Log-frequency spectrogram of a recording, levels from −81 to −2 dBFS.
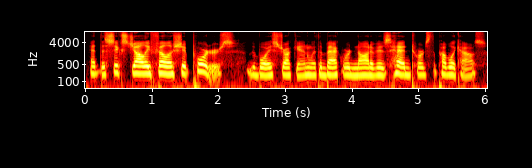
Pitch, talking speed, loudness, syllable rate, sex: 190 Hz, 210 wpm, -19 LUFS, 5.0 syllables/s, female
